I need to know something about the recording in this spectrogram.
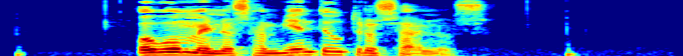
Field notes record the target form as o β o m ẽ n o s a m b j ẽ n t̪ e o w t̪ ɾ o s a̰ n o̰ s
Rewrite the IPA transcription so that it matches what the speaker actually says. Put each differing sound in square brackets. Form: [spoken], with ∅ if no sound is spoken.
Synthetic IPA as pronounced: o β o m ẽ n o s a m b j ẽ n t̪ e o w t̪ ɾ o s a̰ n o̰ s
